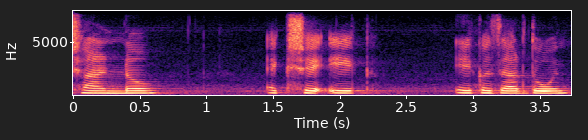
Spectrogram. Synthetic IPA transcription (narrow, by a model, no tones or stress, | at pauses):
ɕaɳnəw | ekɕeʔek | ekɦəd͡zaɾd̪on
